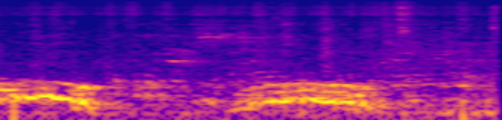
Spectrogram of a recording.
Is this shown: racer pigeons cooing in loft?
yes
